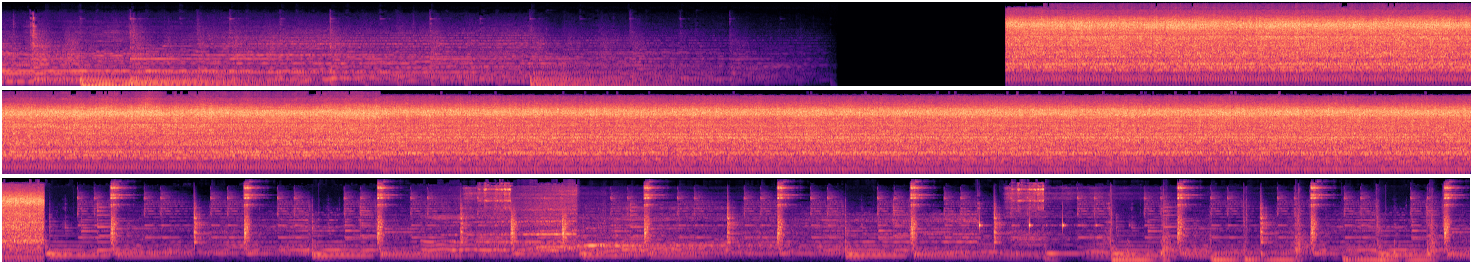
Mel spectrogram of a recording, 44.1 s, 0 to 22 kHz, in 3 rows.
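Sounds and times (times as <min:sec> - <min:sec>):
pressure washer engine running: 0:10.0 - 0:29.8
loud hiss of spray: 0:10.1 - 0:29.8.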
